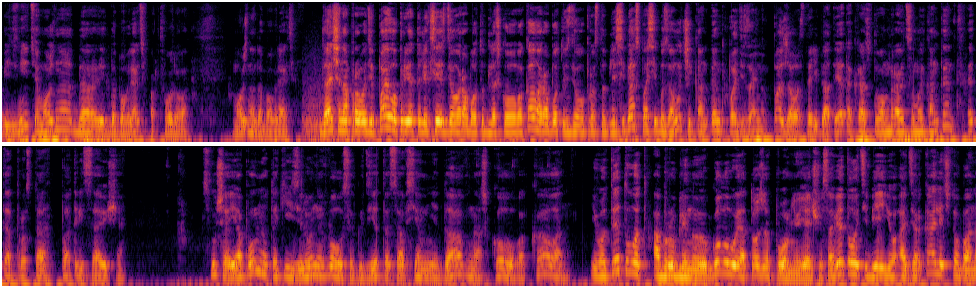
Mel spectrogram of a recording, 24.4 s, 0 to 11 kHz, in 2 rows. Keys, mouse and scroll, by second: 1.2 space, 1.7 space, 1.7 space, 4.0-4.6 ctrl+scroll up 1, 8.5 ctrl+scroll down 1, 11.9 space, 12.4 space, 12.4 space, 14.4 ctrl+scroll up 1, 15.5-16.1 ctrl+scroll down 1, 16.1 space, 16.6 space, 16.7 space, 19.8 ctrl+scroll down 1, 22.7 ctrl+click.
